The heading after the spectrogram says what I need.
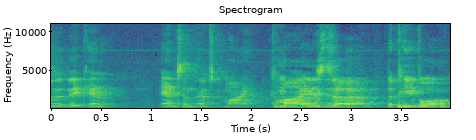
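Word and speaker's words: Khmer: in English so that they can and sometimes Kamai Kamai is the the people group sometimes people know it as K but it's actually pronounced Kamai just so ding you know so um yeah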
